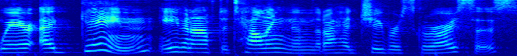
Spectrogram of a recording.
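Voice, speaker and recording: A bright, sharp tone in an Australian accent, with fairly even intonation. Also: woman. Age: 60s. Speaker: patient sharing her illness story. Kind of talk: testimony. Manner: unscripted, with hesitations.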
